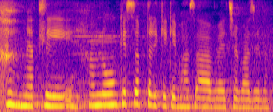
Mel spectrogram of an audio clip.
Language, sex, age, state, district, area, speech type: Maithili, female, 30-45, Bihar, Purnia, rural, spontaneous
